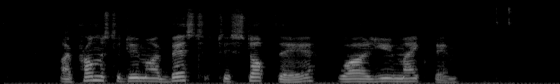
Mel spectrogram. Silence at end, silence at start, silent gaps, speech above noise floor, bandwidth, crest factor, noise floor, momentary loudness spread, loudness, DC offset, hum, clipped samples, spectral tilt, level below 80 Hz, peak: 0.45 s; 0.6 s; none; 28 dB; 16 kHz; 18 dB; -65 dBFS; 17 LU; -37 LUFS; under 0.1%; none; under 0.1%; -5 dB/octave; -62 dBFS; -20 dBFS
